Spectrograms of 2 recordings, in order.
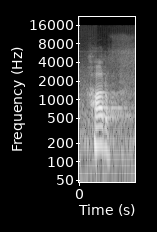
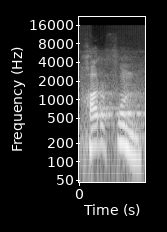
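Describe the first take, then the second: First: The word ends on the bare final consonant. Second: The word ends with an added -un sound. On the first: "জের জবর ছাড়াই" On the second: "ফার উপর কি তানবিন"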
